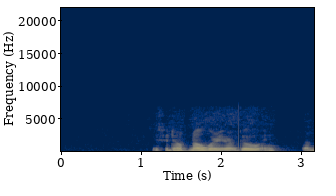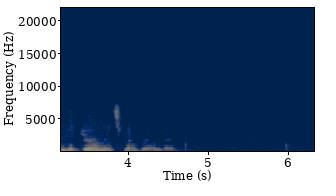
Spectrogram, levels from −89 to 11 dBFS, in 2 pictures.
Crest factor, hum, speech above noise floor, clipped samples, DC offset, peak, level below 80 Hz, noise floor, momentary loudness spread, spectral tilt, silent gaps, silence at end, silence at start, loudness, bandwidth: 22 dB; none; 50 dB; under 0.1%; under 0.1%; -12 dBFS; -76 dBFS; -81 dBFS; 21 LU; -8.5 dB/octave; none; 1.8 s; 1.15 s; -31 LUFS; 7 kHz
